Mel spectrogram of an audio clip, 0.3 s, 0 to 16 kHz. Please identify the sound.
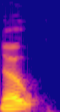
Speech > Solo speech
Displeasure - No
dialogue, displeasure, displeasured, FR-AV2, Human, Male, Man, Mid-20s, Neumann, no, nope, NPC, oneshot, refusal, singletake, Single-take, talk, Tascam, U67, Video-game, Vocal, voice, Voice-acting, Word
